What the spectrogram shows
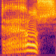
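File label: "Coward", Russian; hedgewars; Default ru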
